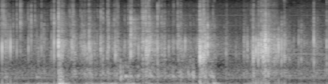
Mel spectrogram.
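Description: Foil wrapper of a Japanese Pokémon booster pack crinkling in irregular bursts as it is handled.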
